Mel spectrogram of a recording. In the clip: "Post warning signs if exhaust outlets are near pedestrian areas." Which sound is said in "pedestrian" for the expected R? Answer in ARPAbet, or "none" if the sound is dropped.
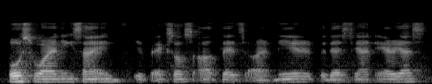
none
